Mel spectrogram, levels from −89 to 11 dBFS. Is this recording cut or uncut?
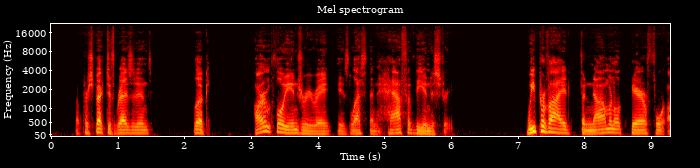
cut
